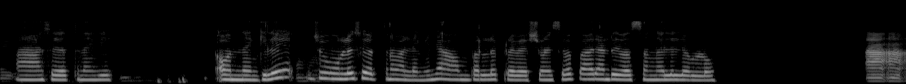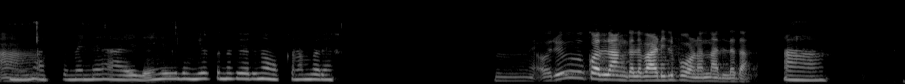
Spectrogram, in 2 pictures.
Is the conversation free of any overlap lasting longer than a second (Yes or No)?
Yes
